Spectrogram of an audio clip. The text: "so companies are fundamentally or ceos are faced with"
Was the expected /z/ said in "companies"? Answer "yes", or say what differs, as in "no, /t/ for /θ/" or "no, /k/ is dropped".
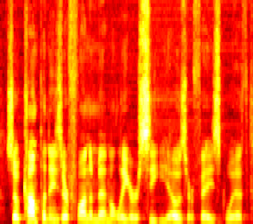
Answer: yes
